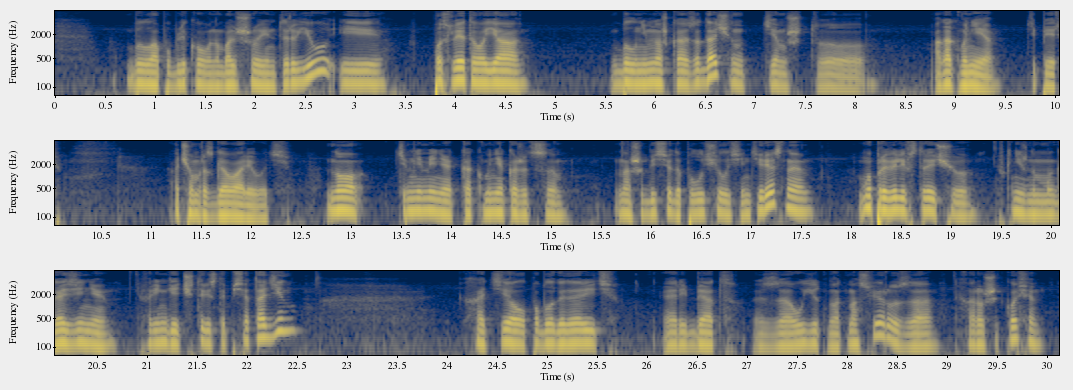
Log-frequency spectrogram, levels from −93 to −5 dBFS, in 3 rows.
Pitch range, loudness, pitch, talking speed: 115-135 Hz, -27 LUFS, 125 Hz, 95 wpm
